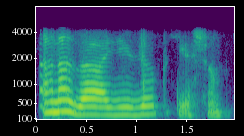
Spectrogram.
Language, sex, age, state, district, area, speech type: Kashmiri, female, 18-30, Jammu and Kashmir, Shopian, rural, conversation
